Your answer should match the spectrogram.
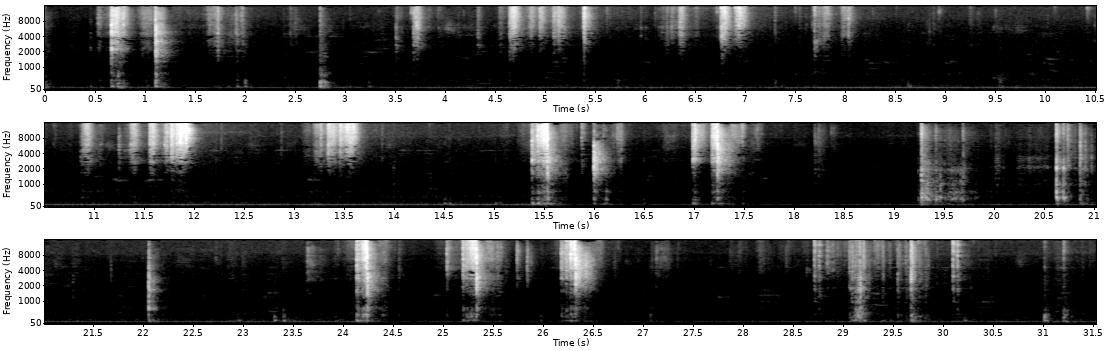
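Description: Kitchen knife knocking and tapping on a bamboo cutting board at irregular intervals as an apple is sliced and cored, over a steady low hum.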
